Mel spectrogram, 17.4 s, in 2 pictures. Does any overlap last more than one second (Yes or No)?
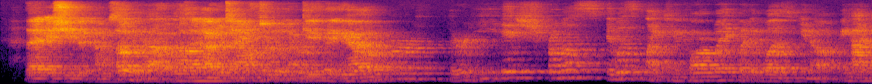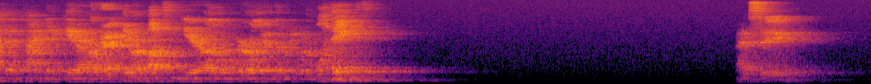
Yes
